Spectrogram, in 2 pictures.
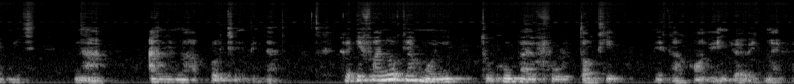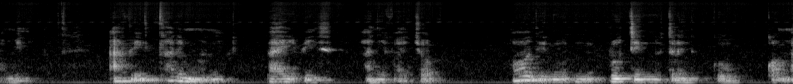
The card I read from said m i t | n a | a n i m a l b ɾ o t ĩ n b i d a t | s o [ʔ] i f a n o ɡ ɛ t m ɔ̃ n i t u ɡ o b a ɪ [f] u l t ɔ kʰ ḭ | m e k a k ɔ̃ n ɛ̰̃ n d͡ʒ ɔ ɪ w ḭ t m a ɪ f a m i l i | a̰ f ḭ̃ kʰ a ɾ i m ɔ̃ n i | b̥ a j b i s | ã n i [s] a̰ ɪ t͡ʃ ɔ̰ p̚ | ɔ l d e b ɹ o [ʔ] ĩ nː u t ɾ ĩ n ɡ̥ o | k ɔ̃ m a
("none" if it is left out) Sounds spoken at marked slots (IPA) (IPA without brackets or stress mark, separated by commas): ʔ, f, f, t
